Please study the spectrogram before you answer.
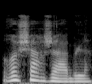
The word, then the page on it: rechargeable: francais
